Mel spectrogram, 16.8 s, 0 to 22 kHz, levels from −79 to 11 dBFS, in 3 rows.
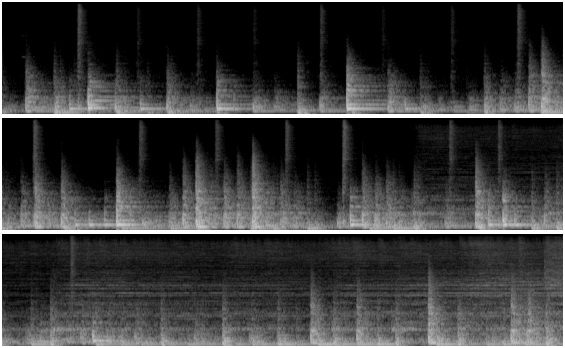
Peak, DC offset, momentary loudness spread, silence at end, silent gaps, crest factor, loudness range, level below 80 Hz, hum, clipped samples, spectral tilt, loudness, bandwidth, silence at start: -2 dBFS; under 0.1%; 11 LU; 0 s; none; 18 dB; 4 LU; -30 dBFS; none; under 0.1%; -8 dB/octave; -21 LUFS; 20 kHz; 0 s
